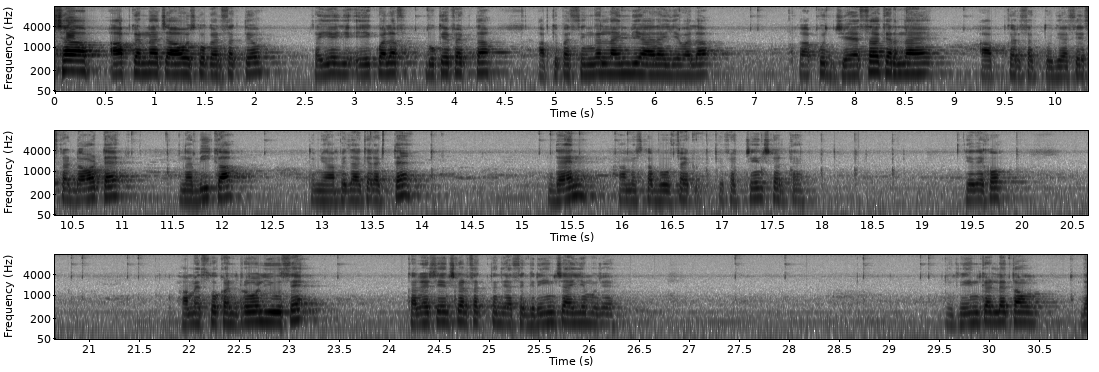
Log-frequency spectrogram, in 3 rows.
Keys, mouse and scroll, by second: 1.2 click, 1.5 alt+Tab, 3.6 click, 4.4 scroll down 1, 5.5 click, 6.1 right click, 6.9 click, 7.2 alt+Tab, 9.1 click, 11.1-12.6 typing, 12.4 click, 14.1 0, 15.1 click, 15.4 click, 20.8 click, 21.3 click, 22.2 ctrl+u, 23.4 click, 27.9 click, 29.3 click, 30.1 click, 30.8 e.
